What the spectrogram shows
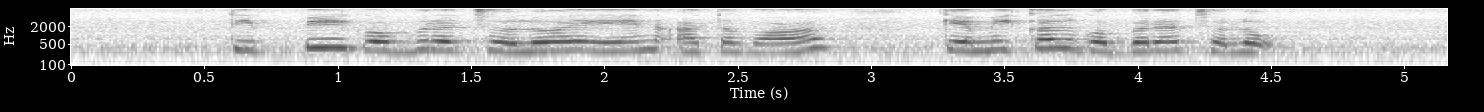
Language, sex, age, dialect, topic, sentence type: Kannada, female, 25-30, Dharwad Kannada, agriculture, question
